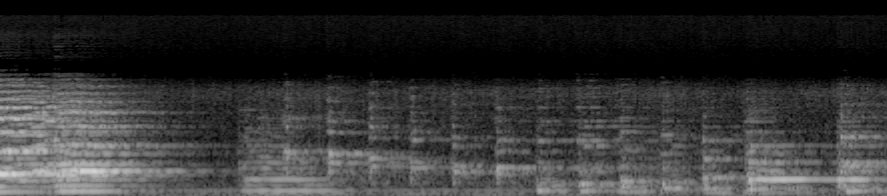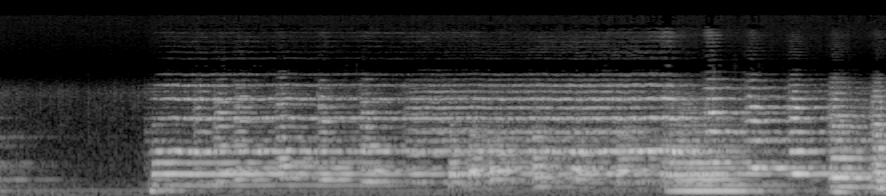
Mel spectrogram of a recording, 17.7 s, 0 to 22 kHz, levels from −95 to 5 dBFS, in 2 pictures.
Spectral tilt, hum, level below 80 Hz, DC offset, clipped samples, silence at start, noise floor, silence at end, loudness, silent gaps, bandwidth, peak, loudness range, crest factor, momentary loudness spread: -6.5 dB/octave; none; -54 dBFS; under 0.1%; under 0.1%; 0 s; -53 dBFS; 0 s; -23 LUFS; none; 15 kHz; -6 dBFS; 19 LU; 18 dB; 22 LU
